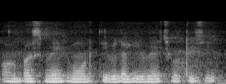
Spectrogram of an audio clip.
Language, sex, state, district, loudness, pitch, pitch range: Hindi, male, Uttar Pradesh, Shamli, -14 LUFS, 130 Hz, 125-135 Hz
